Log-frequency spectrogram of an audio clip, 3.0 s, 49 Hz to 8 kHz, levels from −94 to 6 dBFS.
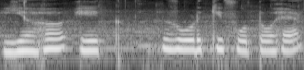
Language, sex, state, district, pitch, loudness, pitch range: Hindi, female, Rajasthan, Bikaner, 215 Hz, -13 LUFS, 205-230 Hz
